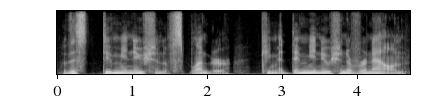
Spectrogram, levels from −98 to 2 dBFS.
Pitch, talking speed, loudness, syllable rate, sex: 120 Hz, 125 wpm, -22 LUFS, 4.5 syllables/s, male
